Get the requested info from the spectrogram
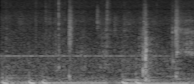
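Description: Metal mud knife scraping and clicking against a wooden door jamb while smoothing wood putty: a few short scrapes, the strongest about a second and a half in, over faint low background music.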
